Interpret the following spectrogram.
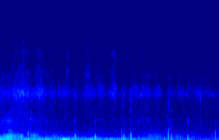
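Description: Faint rustling and scattered soft knocks of a large congregation going down into prostration on a carpeted floor, just as the echo of the imam's amplified 'Allahu akbar' dies away.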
